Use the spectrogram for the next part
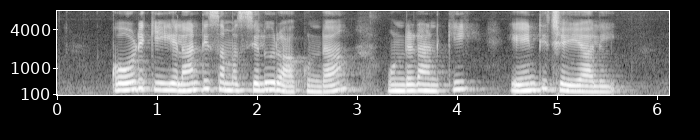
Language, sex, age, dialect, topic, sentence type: Telugu, female, 25-30, Utterandhra, agriculture, question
